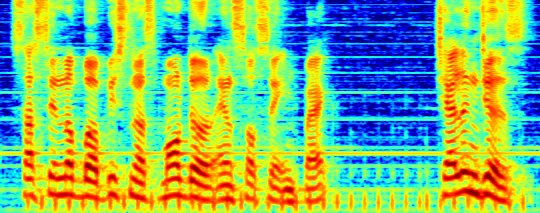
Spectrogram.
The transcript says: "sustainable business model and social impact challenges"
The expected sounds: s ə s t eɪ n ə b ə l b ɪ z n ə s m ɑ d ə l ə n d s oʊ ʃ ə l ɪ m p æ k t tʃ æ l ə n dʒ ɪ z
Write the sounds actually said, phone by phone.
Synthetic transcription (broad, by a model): s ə s t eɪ n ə b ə l b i s n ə s m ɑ d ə n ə n s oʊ s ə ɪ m p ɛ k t tʃ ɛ l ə n dʒ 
